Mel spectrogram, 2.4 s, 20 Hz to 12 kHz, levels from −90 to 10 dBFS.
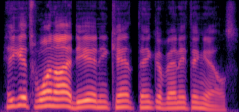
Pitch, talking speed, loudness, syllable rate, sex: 170 Hz, 275 wpm, -17 LUFS, 7.1 syllables/s, male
